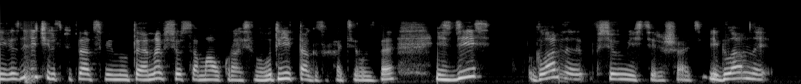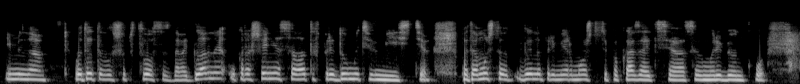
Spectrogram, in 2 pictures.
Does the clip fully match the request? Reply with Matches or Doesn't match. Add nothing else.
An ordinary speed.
Matches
